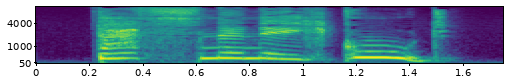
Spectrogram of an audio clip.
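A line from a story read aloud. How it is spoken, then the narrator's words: Near shout. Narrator (German): schrie fast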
